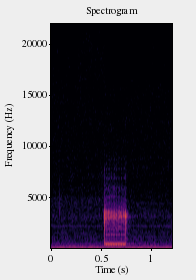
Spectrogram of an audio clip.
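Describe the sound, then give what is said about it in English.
A single short telephone touch-tone keypad beep over speakerphone, a quarter-second dual-pitched tone, sounding clearly over a low, steady electrical hum. No one speaks. “Give me a dial tone.”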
